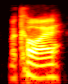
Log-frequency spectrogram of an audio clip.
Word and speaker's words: Mackay: In Scotland, we pronounce Mackay and Mackay the same as porridge, as the porridge character is said, actually played by a great actor, Fulton Mackay.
